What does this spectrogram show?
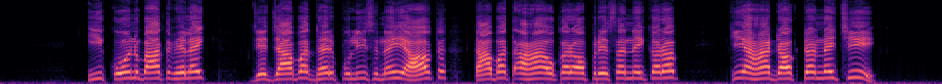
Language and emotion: Maithili, angry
